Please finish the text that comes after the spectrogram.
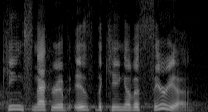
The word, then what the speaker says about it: Sennacherib: Sennacherib? Sennacherib? Sennacherib? Okay, I was very close. Sennacherib. Who is King Sennacherib? Nobody? Have you heard of him before? No? Really? All right, King Sennacherib is the king of Assyria in Nineveh, and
